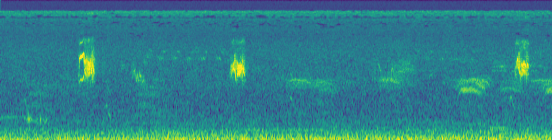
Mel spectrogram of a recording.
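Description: Faint, short bird chirps scattered through a few seconds, with a few softer curved calls, over a steady low rumble.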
